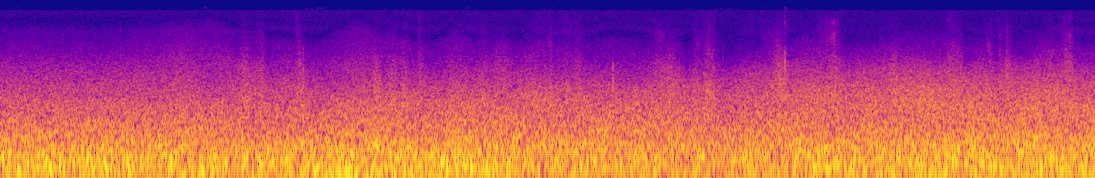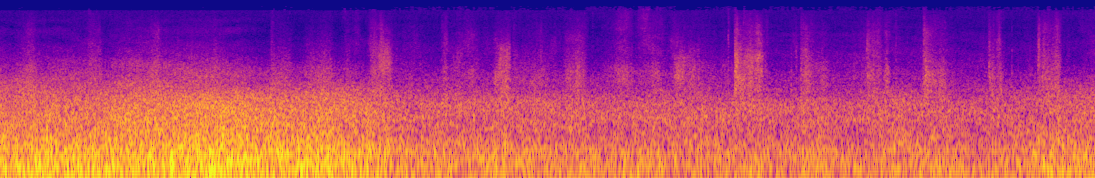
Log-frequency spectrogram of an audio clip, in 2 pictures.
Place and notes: Prainha, Ceará, Brazil - Walking on the beach Prainha
Recording the sound environment of the beach scene from the movie "O que tem na caixa?" directed by Angelica Emilia. Sound recorded by Mapurunga Marina.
